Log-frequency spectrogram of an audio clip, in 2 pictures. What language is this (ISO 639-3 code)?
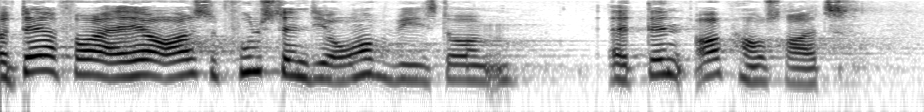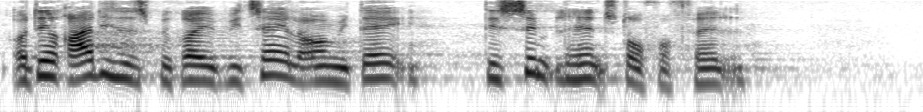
dan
